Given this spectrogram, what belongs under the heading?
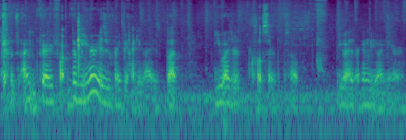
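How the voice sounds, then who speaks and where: Fairly brisk speech from a woman, music playing behind her. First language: Bengali. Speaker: vlogger. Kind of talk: casual Q&A vlog. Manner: rambling, hesitant with many fillers.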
